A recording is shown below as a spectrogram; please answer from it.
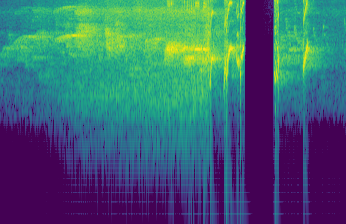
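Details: Red-whiskered bulbul song used to provoke wild birds: a rising, thin high hiss building over three seconds, then a few sharp clear chirps with brief breaks.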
